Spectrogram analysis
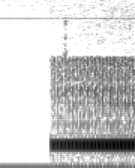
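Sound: telephone dialing and ringing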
